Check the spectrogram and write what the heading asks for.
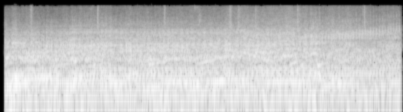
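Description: High-performance car engine accelerating hard, its pitch climbing through the gears and dropping back at three quick upshifts. A faint tick comes about once a second.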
